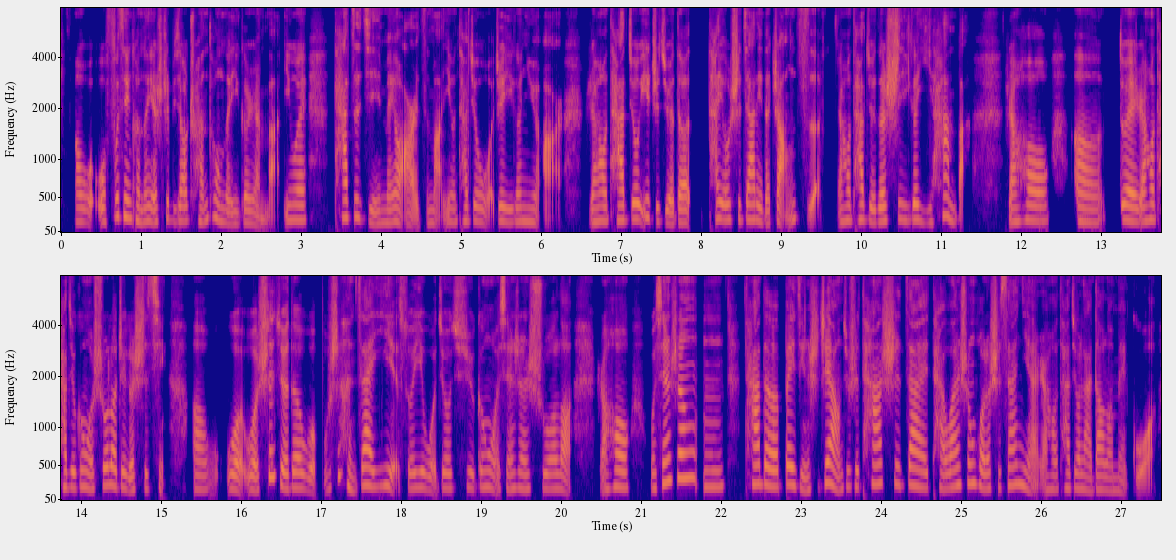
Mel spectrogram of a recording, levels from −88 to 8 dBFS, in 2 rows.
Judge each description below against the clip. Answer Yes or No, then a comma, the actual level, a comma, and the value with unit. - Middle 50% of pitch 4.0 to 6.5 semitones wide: No, average, 3.1 semitones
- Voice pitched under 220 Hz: Yes, high, 200 Hz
